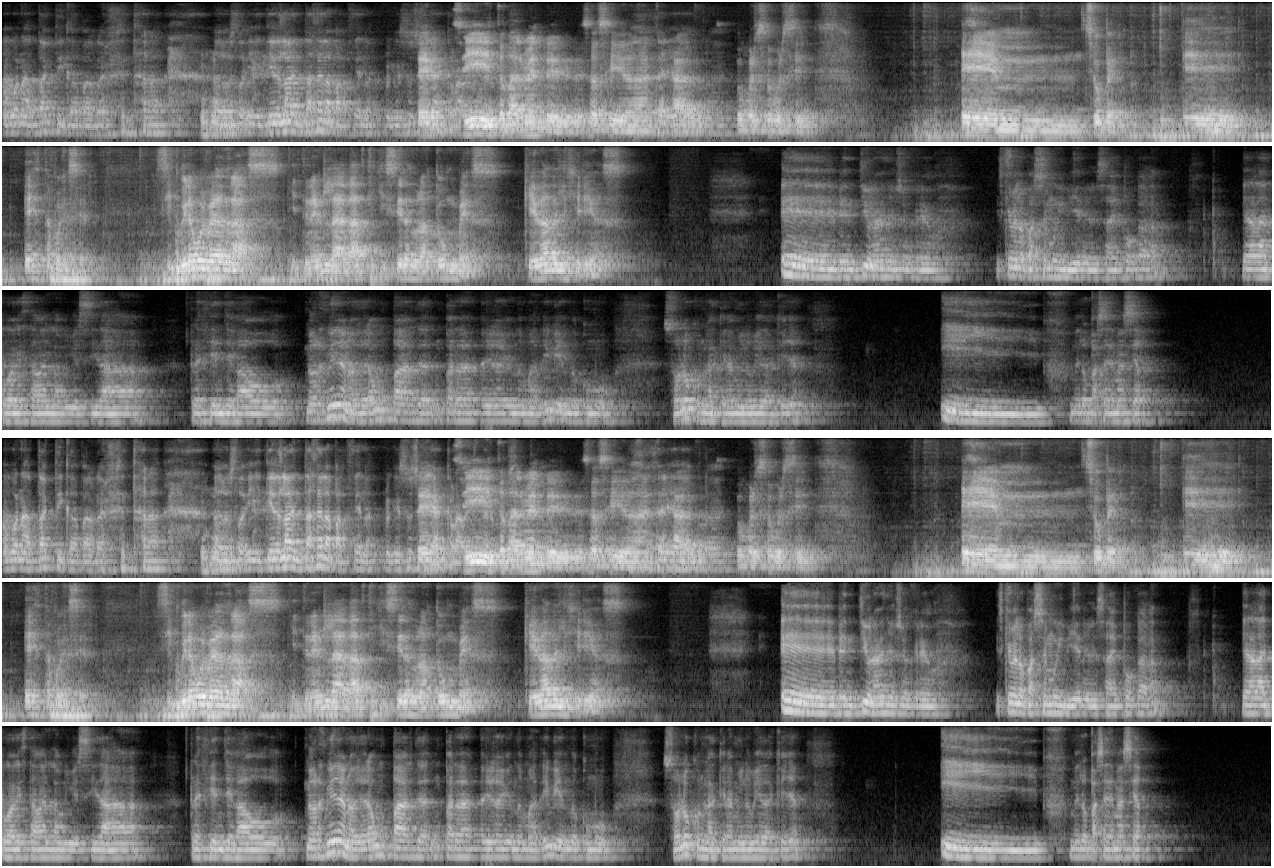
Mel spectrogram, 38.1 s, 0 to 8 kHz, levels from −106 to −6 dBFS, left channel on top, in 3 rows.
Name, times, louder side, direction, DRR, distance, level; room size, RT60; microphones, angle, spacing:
voice 1, 0.0-5.6 6.2-7.2 19.9-20.1 20.5-22.2 22.6-24.3 25.1-26.8 27.3-33.4 34.8-36.8, right 2 dB, 45° right, 7 dB, 0.4 m, -31 dB
voice 2, 1.7-2.3 4.2-7.0 7.3-8.5 9.6-11.2 11.8-12.4 12.9-13.6 14.3-17.6 17.9-18.9, equal, 15° left, 1 dB, 0.5 m, -24 dB
sound 1, 6.9-7.0 8.0-8.1 8.5-8.6 8.9-16.5 17.4-17.5 17.8-17.9, equal, 55° left, 0.9 m, -34 dB
7.5 x 3.0 x 2.3 m, 0.85 s
head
